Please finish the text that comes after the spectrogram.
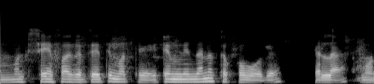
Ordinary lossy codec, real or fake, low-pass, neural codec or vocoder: none; fake; 5.4 kHz; codec, 16 kHz, 6 kbps, DAC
